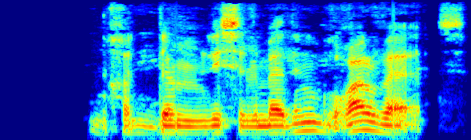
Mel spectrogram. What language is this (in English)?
Kabyle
